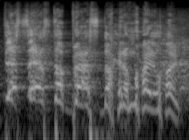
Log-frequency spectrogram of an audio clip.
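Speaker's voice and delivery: ecstatic. Retold or imitated. Comic in the glass cube to the crowd, ecstatic laughing shout. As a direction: crow it to the cheering crowd.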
